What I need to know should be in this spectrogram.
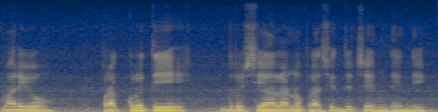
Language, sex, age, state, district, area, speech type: Telugu, male, 45-60, Andhra Pradesh, Visakhapatnam, urban, spontaneous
